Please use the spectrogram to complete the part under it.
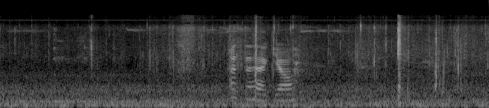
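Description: Footsteps crunch on a path, approaching.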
